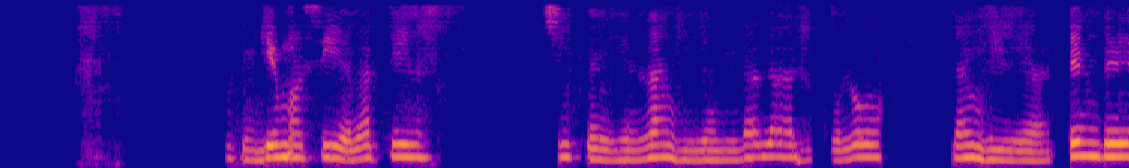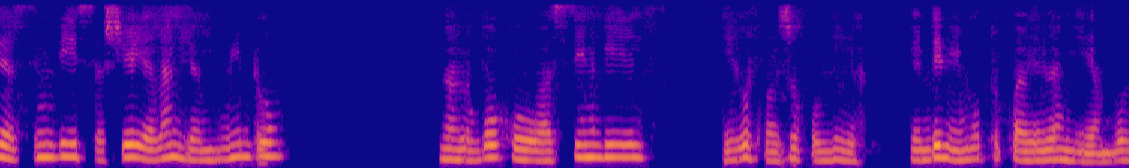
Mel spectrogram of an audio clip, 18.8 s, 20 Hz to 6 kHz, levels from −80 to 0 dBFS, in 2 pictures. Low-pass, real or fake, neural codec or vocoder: 5.4 kHz; fake; codec, 16 kHz in and 24 kHz out, 0.6 kbps, FireRedTTS-2 codec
